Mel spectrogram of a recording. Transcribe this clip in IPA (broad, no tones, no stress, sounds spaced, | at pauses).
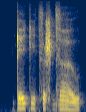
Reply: ʈ e i̯ k i t͡s ə ʂ d͡z ɐː u̯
